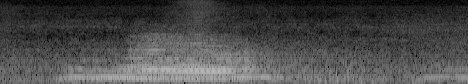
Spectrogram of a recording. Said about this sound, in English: I think that's a train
